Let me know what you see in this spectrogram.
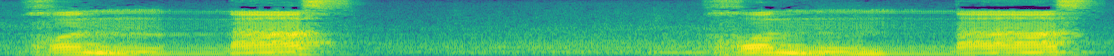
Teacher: Jadi yang bulat, yang agak membulat sedikit adalah kho.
